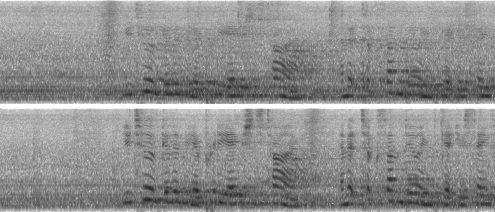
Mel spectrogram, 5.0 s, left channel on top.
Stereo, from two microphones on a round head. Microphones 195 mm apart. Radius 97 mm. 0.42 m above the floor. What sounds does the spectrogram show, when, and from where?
1.2 s a woman speaking: 70° right (ahead or behind), 3 m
